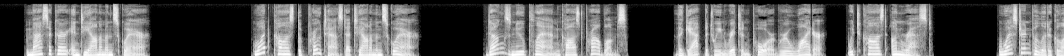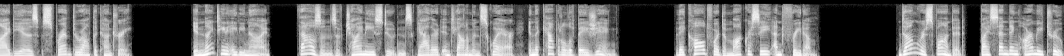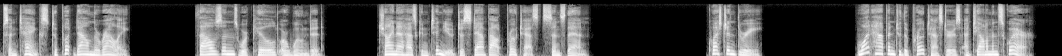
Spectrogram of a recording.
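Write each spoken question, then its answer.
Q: What happened to the protesters at Tiananmen Square?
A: Army troops and tanks put down the rally; thousands were killed or wounded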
